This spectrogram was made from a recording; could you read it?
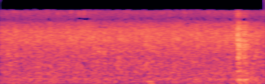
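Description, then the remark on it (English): Steady, dense hiss of rain falling, even and continuous throughout, with a brief sharper burst of patter near the end. No voices are heard. “But tomorrow you'll say that rain stopped play.”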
